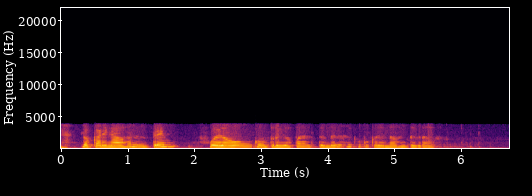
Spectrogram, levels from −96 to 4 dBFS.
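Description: Throughout the clip the speech has passed through the Bluetooth CVSD headset codec, and the damage is plainly audible. The band stops at about 4 kHz, and the delta modulator's step size cannot follow fast, loud high-frequency movement. Sibilants come out scratchy and blunted, and a fine granular hiss sits beneath the speech. This is consistent with a 64 kbit/s one-bit-per-sample narrowband headset link.

Bit errors on a Bluetooth voice link appear twice. The first runs from 3.21 to 3.27 s, right after "carenados del tren fueron" and before "para extenderse como carenados". The second runs from 5.51 to 5.60 s, following "para extenderse como carenados". Each flipped bit nudges the decoded waveform by one step, whose size grows with the speech level, and the error fades out, so there are no sharp clicks. Instead, a rushing, crackly noise is laid over the speech, which suggests an error rate of around 2 percent.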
